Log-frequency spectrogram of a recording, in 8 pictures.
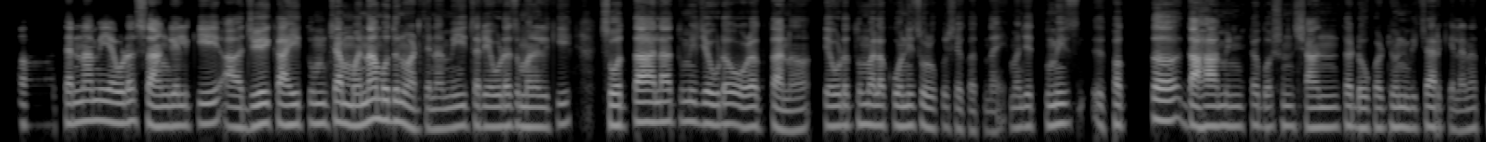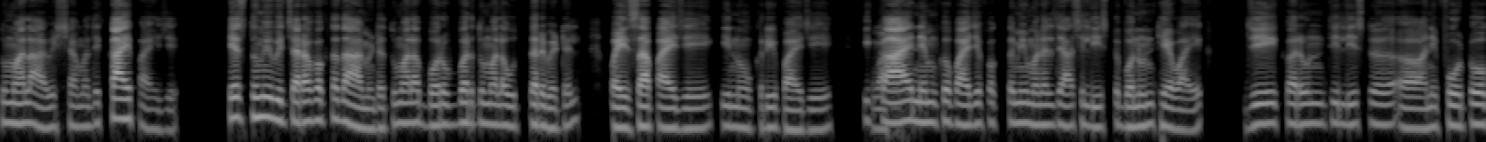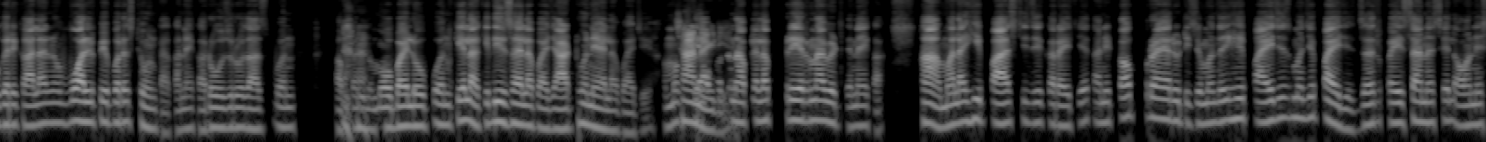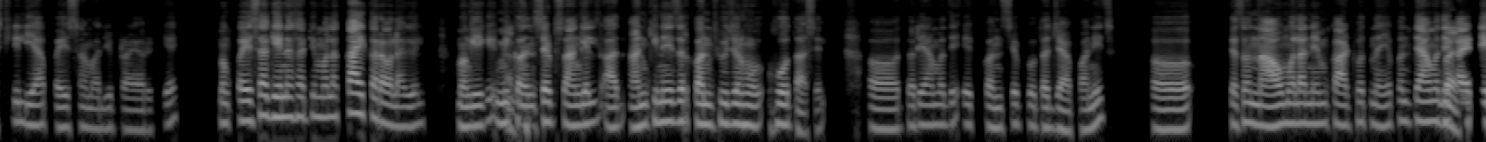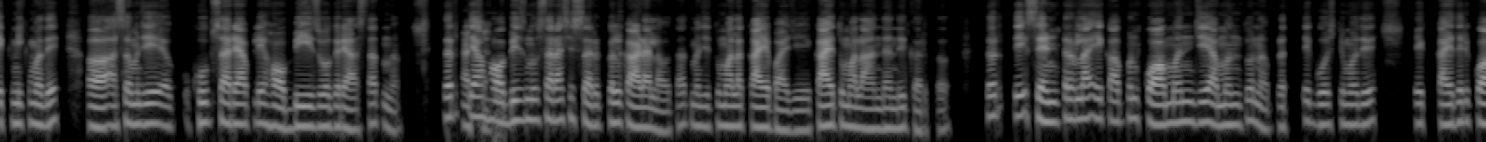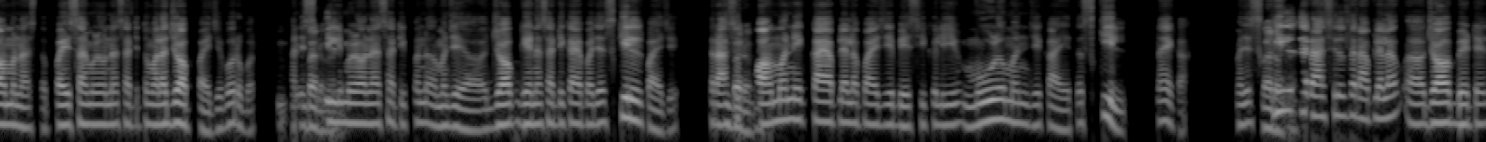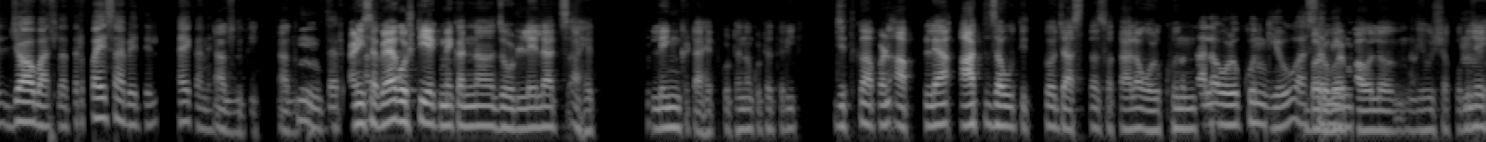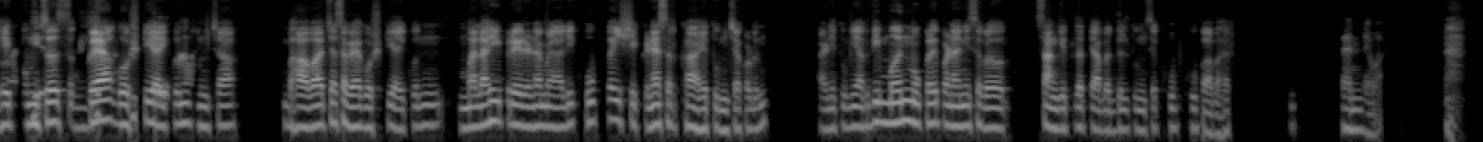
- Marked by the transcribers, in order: tapping; other background noise; in English: "ओपन"; chuckle; in English: "आयडिया"; in English: "टॉप प्रायोरिटीची"; in English: "प्रायोरिटी"; unintelligible speech; unintelligible speech; in English: "हॉबीज"; in English: "हॉबीजनुसार"; in English: "बेसिकली"; other noise
- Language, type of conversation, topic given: Marathi, podcast, प्रेरणा टिकवण्यासाठी काय करायचं?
